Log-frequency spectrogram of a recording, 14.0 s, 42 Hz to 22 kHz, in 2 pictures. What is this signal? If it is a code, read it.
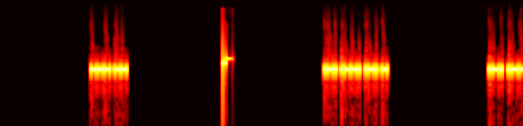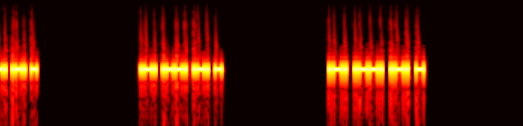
Morse code, heard as a keyed tone, about 45 wpm, 700 Hz. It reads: OM RPRT RPRT RPRT RPRT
